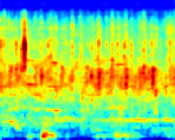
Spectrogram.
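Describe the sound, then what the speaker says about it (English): An audience claps for the Metaphor Houston youth team at a convening plenary, a faint, even patter of many hands filling the short moment, with faint voices mixed in. "If we could start clapping for the Metaphor Houston team"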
